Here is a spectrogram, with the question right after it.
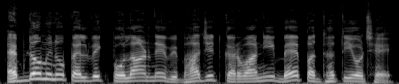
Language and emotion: Gujarati, neutral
